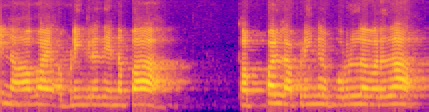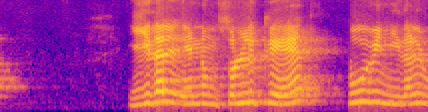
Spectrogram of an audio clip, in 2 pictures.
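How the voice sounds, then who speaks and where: A man teaches a grammar lesson with a high voice, questioning his students and repeating each key point. The sound is thin and phone-like. A long reverb from the lecture hall trails every phrase. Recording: echoey, tinny lo-fi hall recording.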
